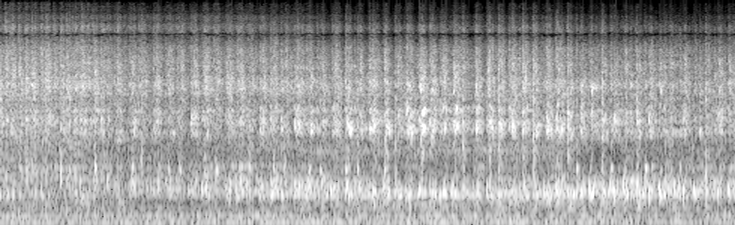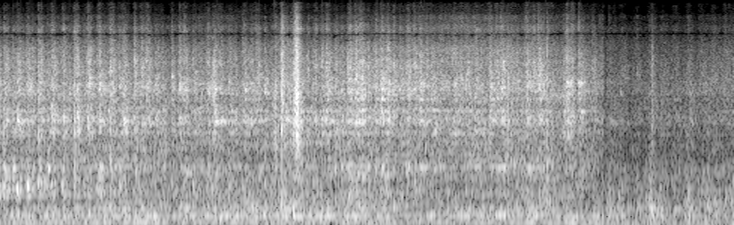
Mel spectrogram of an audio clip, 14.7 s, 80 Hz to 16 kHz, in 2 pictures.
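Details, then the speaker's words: 1967 Ford Mustang with 347 stroker swap, after replacing clutch fork (bad fork and throwout bearing found), test drive: steady engine drone through gears, no clicking or clunking; clutch and shifting now healthy. "feels better yeah I don't have any immediately I don't have any clicking which that's huge right now it's not clicking"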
